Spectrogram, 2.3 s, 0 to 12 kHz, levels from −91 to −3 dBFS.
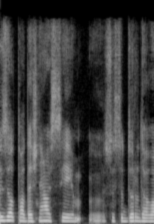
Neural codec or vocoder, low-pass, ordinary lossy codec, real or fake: codec, 44.1 kHz, 7.8 kbps, DAC; 10.8 kHz; AAC, 64 kbps; fake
